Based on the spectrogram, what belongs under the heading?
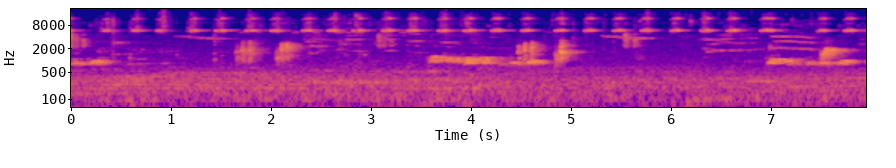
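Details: Greenhouse birdsong: steady whistled notes and short buzzy chirps overlap with a fast, regular high ticking that pulses about twice a second throughout.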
